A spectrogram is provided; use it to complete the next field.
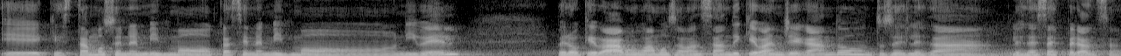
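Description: A woman's speech carries ordinary pitch variation and audible room echo. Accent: Argentine. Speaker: network marketing leader. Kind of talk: interview.

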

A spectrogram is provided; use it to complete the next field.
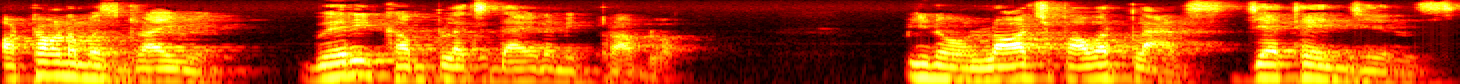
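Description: At a fairly slow pace, a man speaks at a medium pitch with a dark, mellow, somewhat breathy tone and ordinary pitch variation. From southern India, Chennai. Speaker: tech entrepreneur. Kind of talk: interview. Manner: halting.

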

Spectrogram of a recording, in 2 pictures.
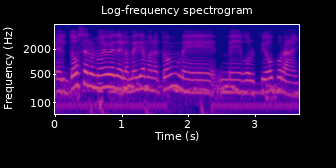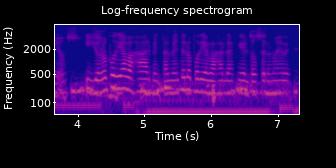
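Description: With hardly any pauses, a woman talks at a medium pitch and ordinary pitch variation, her voice carrying audible room echo over noticeable background noise. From eastern Cuba (Holguín). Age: 40s. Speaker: amateur runner. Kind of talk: casual interview.

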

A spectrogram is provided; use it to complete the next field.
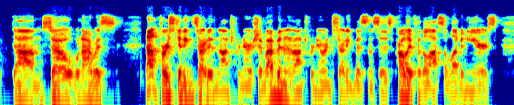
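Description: A man talks at a very fast pace. His tone is bright and sharp, with a fairly low pitch. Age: young. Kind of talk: interview. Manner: animated.

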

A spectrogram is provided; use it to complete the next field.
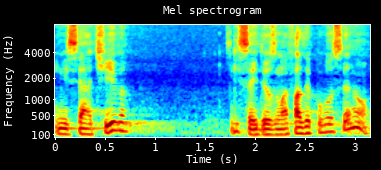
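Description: His pitch moves in an ordinary way. The speaker is a man. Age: 30s. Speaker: guest preacher. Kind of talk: sermon.

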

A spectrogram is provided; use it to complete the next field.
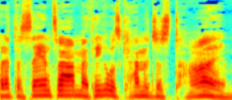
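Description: In an animated tone, a man speaks at a moderate pace. His voice is somewhat breathy. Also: very clean recording, silent background. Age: 20s. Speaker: podcaster. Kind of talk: casual monologue.

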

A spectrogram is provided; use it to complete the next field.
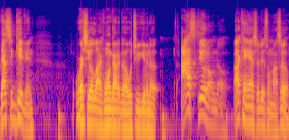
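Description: At a fairly quick pace, a man with a medium pitch talks with ordinary pitch variation and big swings in loudness. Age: 20s. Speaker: podcast host. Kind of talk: casual interview chat; sponsor shout-outs. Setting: studio. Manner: animated.

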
